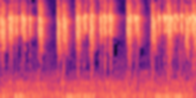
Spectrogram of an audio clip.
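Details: Flowerpecker fighting song, kept for training and luring small songbirds: very high, thin rapid chips and ticks in dense bursts, clustered in short runs separated by brief pauses.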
